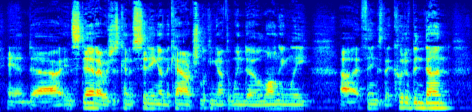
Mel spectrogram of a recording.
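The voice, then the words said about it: Congested, stuffed-up voice. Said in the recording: “hear it in my voice. I'm still kind of stuffed up. I got a little sick ... the frog in my throat”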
